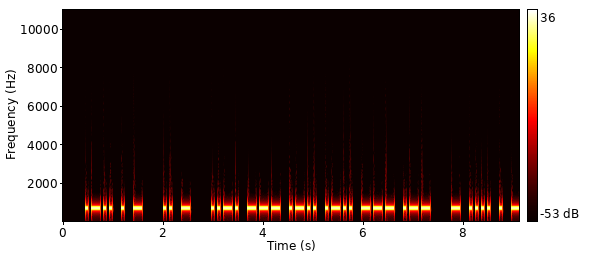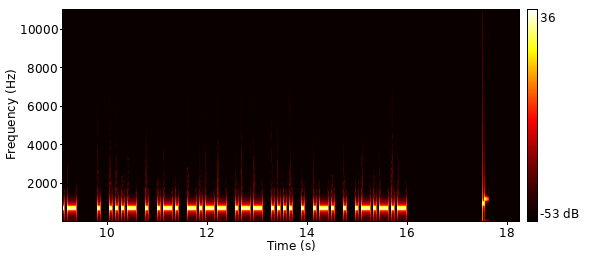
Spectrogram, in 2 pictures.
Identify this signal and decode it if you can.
Morse code, heard as a keyed tone, about 21 wpm, 700 Hz. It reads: LET IT FOLLOW THEM EVERYWHERE.
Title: Sentences from Top 1600 Words 20wpm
